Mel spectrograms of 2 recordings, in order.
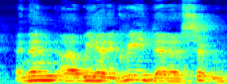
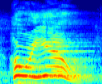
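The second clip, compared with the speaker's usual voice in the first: much higher, louder indignant challenge; a kid squaring up to an adult; cheeky child; 5 dB louder than usual. Retold or imitated. Defiant child challenging the teacher, high and loud. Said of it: "and I love this".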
